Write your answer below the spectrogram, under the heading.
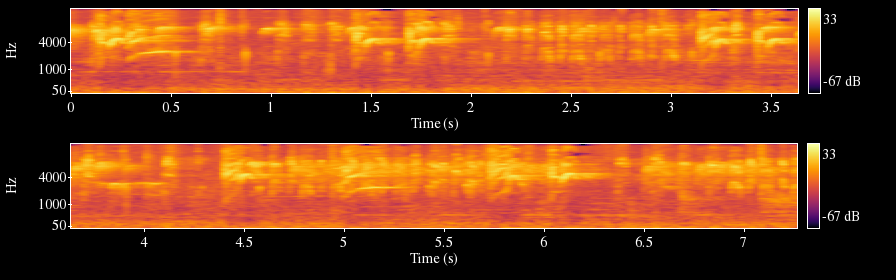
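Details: Lively crimson sunbird song for tutoring and luring other birds: rapid, sharp, high-pitched twittering notes and brief upslurred whistles packed closely together, over a faint repeating low tone.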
